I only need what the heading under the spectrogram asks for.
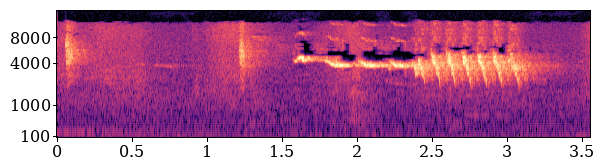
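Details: A captive lined seedeater in Brazil sings loud and deep: a high, slightly falling whistle, then a fast buzzy trill of about a dozen rapid notes, preceded by faint chirps.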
